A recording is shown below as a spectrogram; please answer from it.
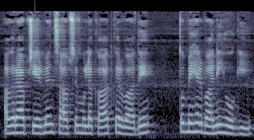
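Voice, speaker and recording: A woman's voice: mid-range voice, fairly even intonation, warm tone, lightly acted. A woman voicing a young male investigative reporter who speaks politely and earnestly.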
